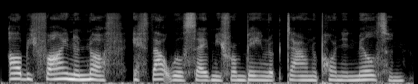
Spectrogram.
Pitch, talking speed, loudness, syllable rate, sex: 210 Hz, 230 wpm, -16 LUFS, 5.3 syllables/s, female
